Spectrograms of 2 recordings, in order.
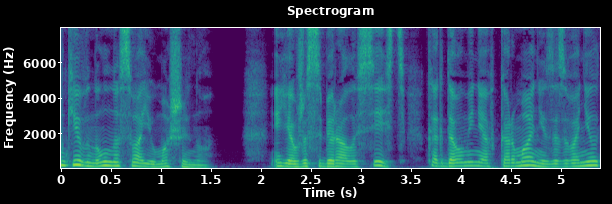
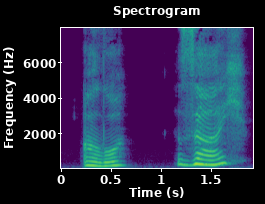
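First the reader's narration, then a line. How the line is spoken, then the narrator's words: Lazy, sultry voice. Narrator (Russian): Голос Маруськи звучал лениво и эротично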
